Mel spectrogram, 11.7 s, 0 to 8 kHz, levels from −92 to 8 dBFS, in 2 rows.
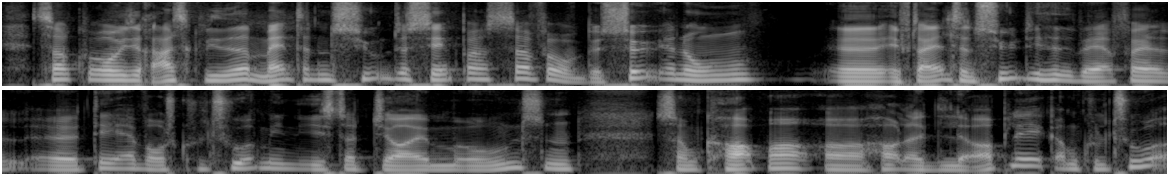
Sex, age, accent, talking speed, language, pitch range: male, 30-49, native, 185 wpm, Danish, 100-130 Hz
